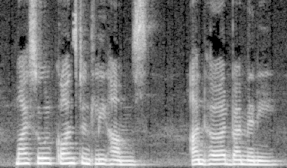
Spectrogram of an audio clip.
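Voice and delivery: plain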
